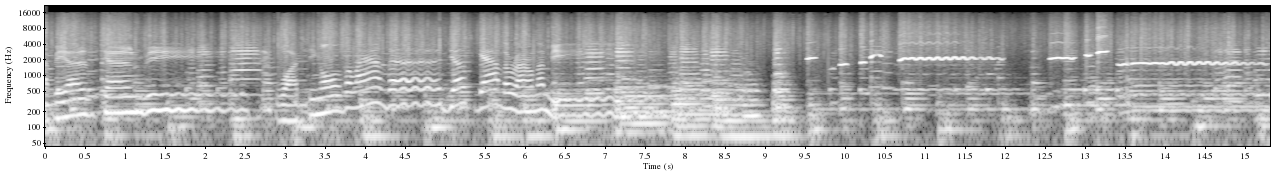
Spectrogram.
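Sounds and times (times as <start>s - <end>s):
speech: 0.0s - 7.7s
upbeat band accompaniment: 0.0s - 15.3s
person whistling a bright wavering melody with vibrato: 9.5s - 15.3s.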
